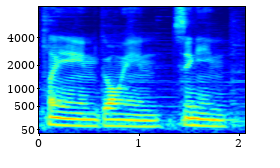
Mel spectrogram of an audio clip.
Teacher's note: one of the things we start to hear in the mountain west generally is ing endings pronounced as in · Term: ing endings pronounced as een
